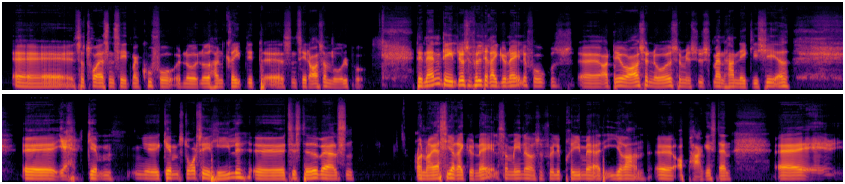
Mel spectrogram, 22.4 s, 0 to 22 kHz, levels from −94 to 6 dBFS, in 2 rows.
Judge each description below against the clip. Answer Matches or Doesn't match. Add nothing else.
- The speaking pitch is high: Doesn't match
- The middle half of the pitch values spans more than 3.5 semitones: Matches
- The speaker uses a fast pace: Doesn't match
